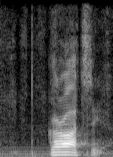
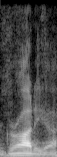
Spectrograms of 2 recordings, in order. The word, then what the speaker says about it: gratia: So here we found one, the doctrine of sola gratia, or gratia, however you want to pronounce it, which means literally by grace alone.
